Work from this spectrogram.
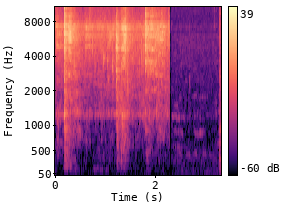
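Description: Cauliflower fries in hot oil while being stirred with a utensil, giving bright sizzling bursts with scraping strokes at a steady rhythm, close and fairly loud, before dropping suddenly to near silence.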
